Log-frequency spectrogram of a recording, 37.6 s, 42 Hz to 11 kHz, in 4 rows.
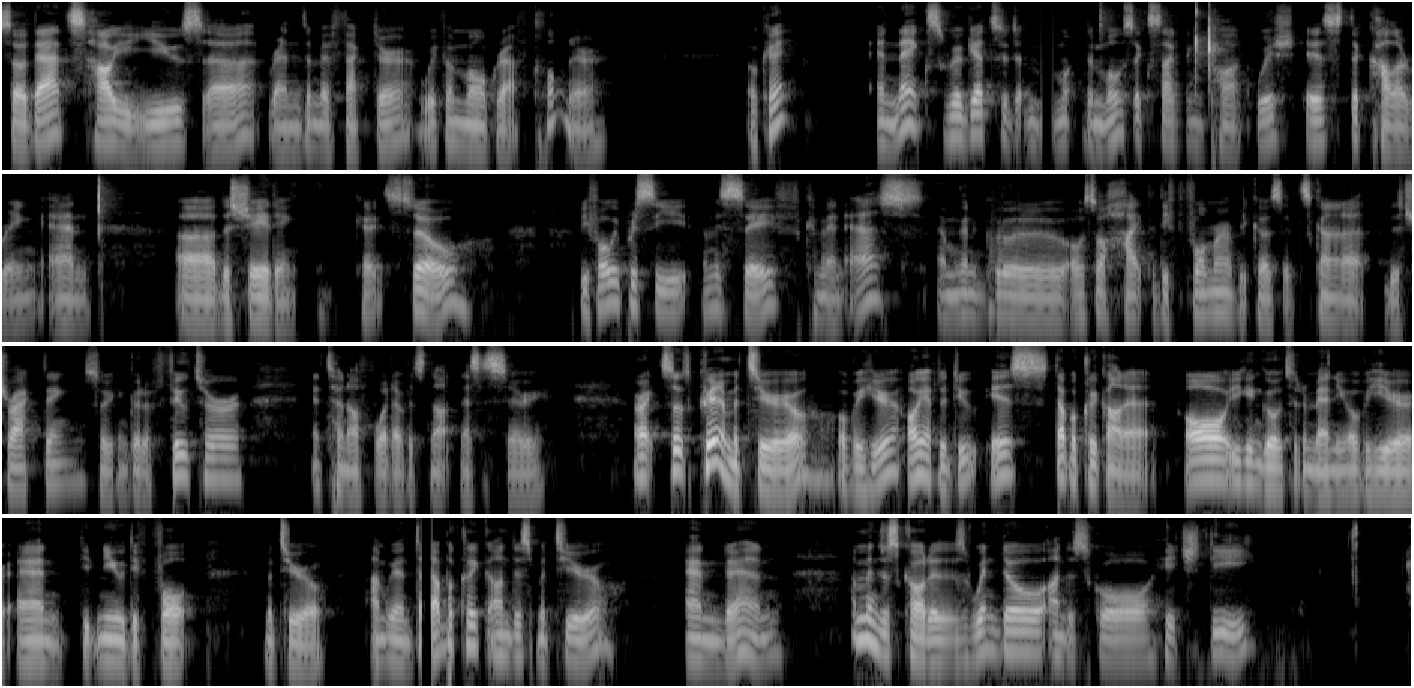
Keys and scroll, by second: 14.5 super+s, 34.9-37.5 typing.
